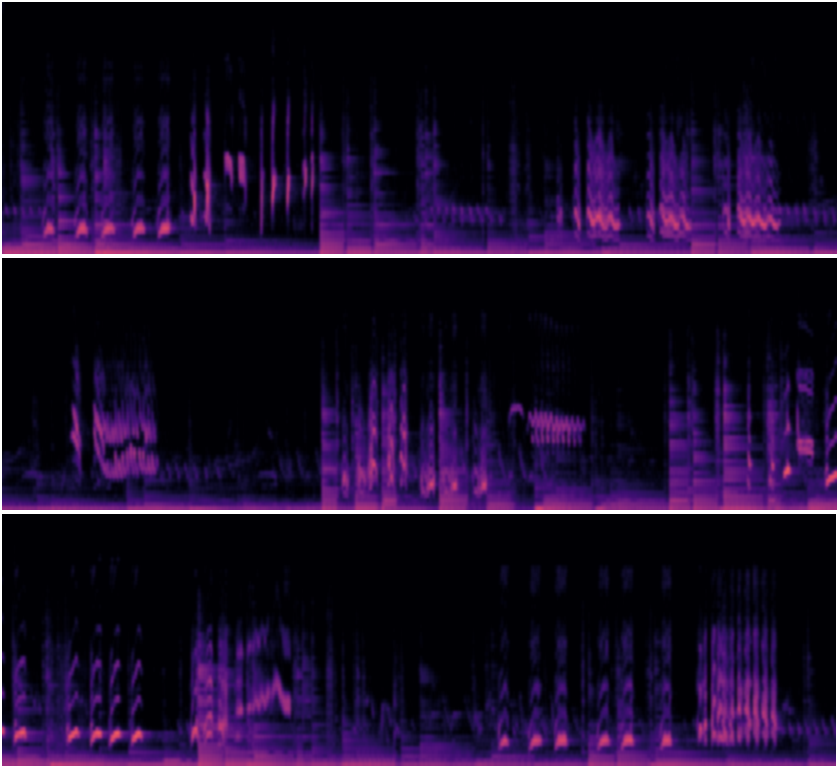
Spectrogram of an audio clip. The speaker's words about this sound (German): Das war die Singdrossel.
